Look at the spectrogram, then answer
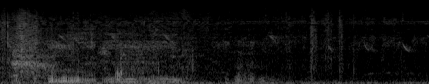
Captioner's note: fly buzzing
